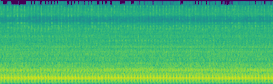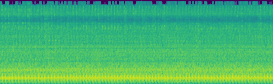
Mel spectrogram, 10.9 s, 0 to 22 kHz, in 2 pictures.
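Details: 1980 MTD SnowFlite 5-20 snowblower on a new carburetor, mixture screw opened one turn from nearly closed: small single runs on at a steady, even pace with a constant beat and no misses or hunting; running smoothly.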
